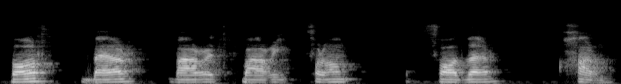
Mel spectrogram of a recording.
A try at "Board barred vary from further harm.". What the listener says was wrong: Well done. It sounded pretty good.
